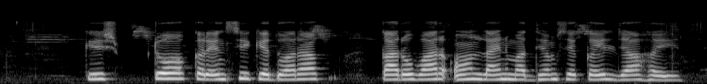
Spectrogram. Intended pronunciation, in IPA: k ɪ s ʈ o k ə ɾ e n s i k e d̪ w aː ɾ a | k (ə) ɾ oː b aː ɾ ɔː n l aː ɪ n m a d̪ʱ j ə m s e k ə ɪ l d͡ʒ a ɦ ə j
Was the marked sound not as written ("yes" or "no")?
yes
